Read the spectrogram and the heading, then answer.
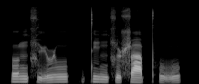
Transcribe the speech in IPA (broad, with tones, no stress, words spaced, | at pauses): ʊ˥ŋɕy̰˨˩ɻu˥ | t̪i˥˩ŋɕy˩ʂä˥˩ pʰṵ˨˩˦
